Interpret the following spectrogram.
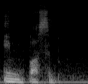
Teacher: the negative prefix ends with ma, which happens to be a labial nasal. Again, for the word possible, the negative is impossible.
